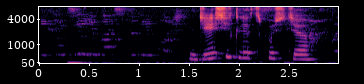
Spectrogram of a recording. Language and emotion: Russian, neutral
